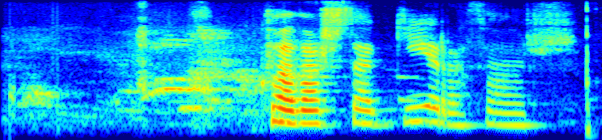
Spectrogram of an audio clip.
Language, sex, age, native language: Icelandic, female, 10, Icelandic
